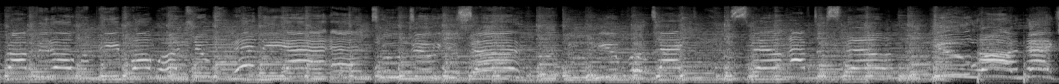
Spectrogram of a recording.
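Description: A woman singing a song, accompanying herself on a strummed banjo, with sustained accordion chords underneath.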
